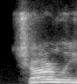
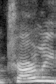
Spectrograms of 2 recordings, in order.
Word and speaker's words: Charley: Today's guest on Real Conversations is Charley Thweatt, and I had to make sure I pronounced that correctly.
